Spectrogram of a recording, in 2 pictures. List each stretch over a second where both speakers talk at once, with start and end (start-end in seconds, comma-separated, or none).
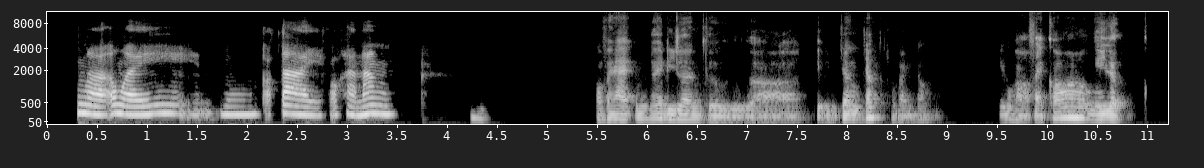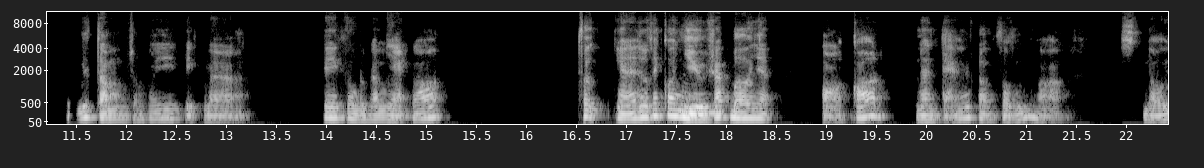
none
